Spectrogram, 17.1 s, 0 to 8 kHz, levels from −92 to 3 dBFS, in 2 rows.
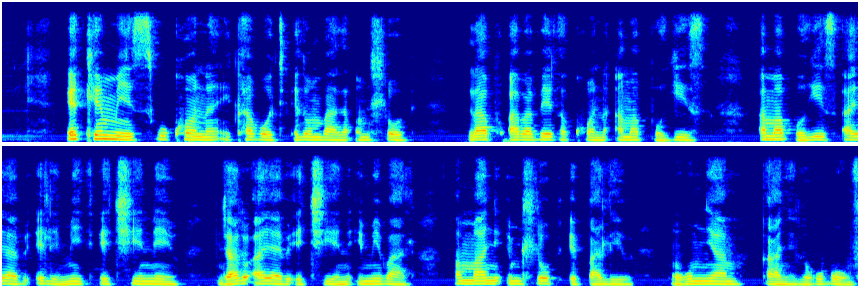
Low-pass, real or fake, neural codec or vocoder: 7.2 kHz; real; none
